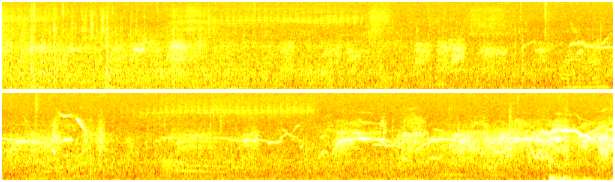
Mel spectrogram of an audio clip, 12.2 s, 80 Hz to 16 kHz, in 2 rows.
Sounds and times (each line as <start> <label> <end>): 0.0 Cyclists 9.3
